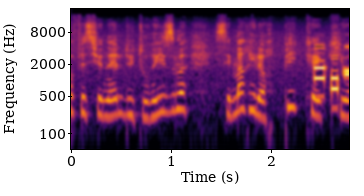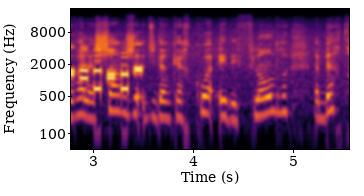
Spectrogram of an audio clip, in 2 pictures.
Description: Multi-frequency trunk signalling (R1, as on North American trunks), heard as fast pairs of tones, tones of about 70 ms. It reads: KP 209764 ST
